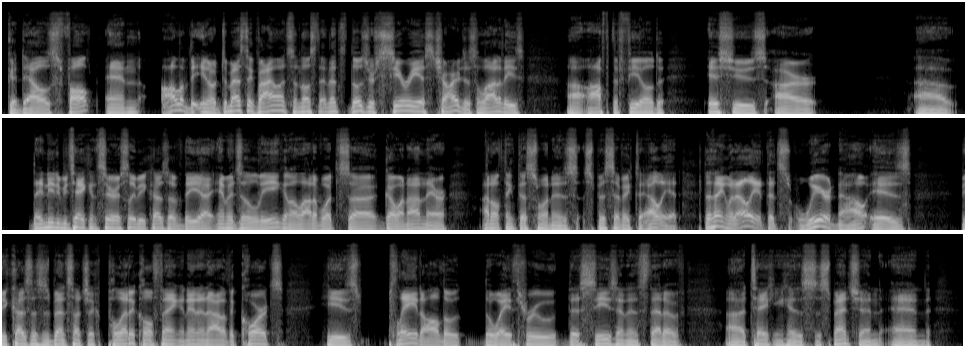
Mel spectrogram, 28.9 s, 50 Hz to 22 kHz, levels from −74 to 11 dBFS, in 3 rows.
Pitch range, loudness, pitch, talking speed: 95-110 Hz, -19 LUFS, 100 Hz, 205 wpm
